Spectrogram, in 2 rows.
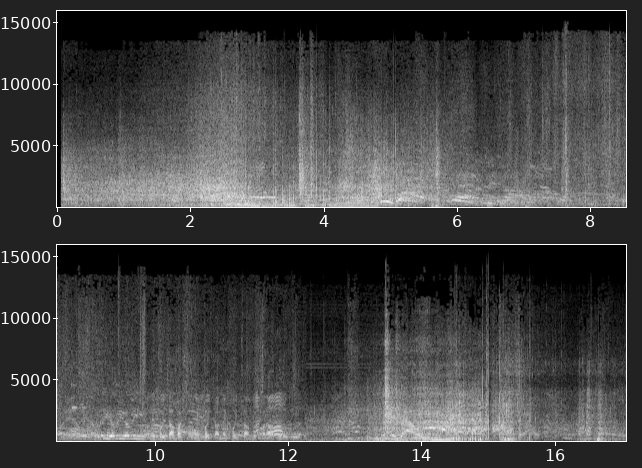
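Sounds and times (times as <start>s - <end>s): tyre and road noise: 0.0s - 17.0s
rally car engine at high revs: 0.1s - 5.8s, 12.9s - 15.7s
spectators shouting: 2.1s - 9.1s, 11.7s - 15.3s.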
